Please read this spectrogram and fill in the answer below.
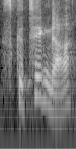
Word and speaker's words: Scatigna: We have joining us this morning is a financial expert and the author of The Financial Physician, Lou Scatigna.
